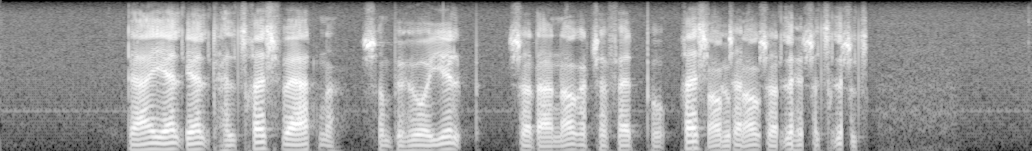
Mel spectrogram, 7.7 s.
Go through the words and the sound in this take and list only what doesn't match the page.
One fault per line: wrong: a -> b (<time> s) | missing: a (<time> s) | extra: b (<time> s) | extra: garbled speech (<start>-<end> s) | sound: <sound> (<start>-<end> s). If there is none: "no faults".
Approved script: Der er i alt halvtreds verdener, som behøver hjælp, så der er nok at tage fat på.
extra: alt (1.4 s)
extra: garbled speech (5.1-6.5 s)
